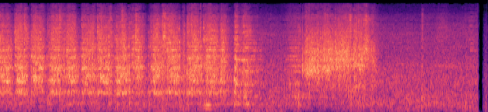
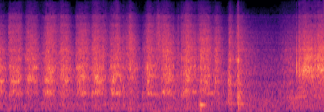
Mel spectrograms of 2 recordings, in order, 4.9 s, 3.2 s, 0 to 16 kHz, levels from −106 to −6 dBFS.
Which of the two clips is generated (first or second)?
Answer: second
